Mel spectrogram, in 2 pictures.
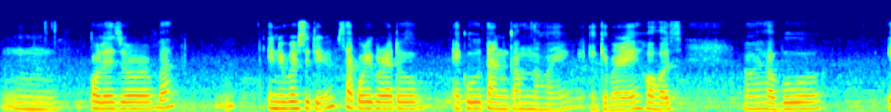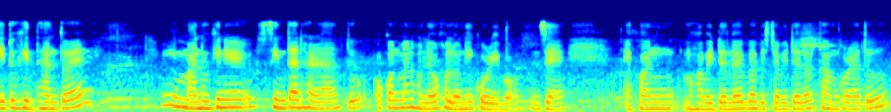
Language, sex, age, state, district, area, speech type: Assamese, female, 18-30, Assam, Nalbari, rural, spontaneous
